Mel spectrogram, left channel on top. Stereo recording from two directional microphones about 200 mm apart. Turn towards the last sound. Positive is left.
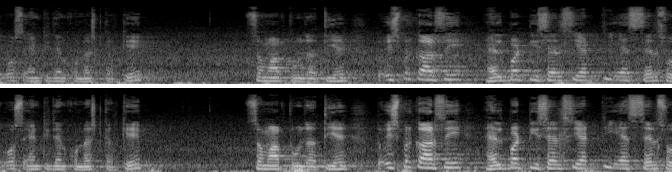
turn(degrees=-15)  # may be behind; listen again after turning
